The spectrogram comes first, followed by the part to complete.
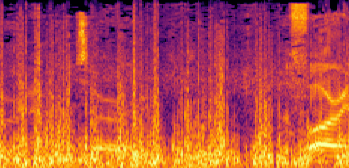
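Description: Strong wind buffeting the microphone, a loud, uneven rumble with gusts.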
